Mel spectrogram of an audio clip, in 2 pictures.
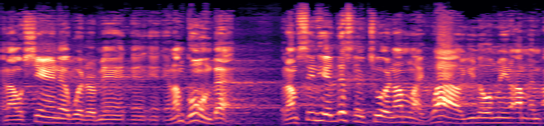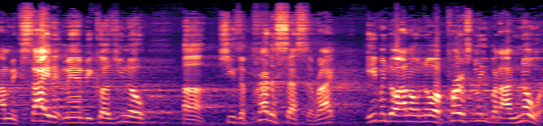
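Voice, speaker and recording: Over noticeable background noise, an animated man with an American accent races at a very fast pace, his fairly high pitch full of lively intonation. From New Jersey, greater Camden area. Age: 60s. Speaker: recovery speaker. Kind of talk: recovery testimony at convention.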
